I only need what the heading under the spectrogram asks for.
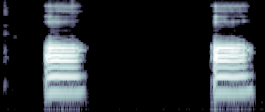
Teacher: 其实“哦”这个音是介于“呃”和“呜”这两个音之间的音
